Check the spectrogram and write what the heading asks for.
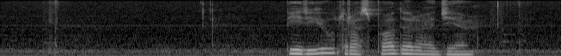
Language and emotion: Russian, neutral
